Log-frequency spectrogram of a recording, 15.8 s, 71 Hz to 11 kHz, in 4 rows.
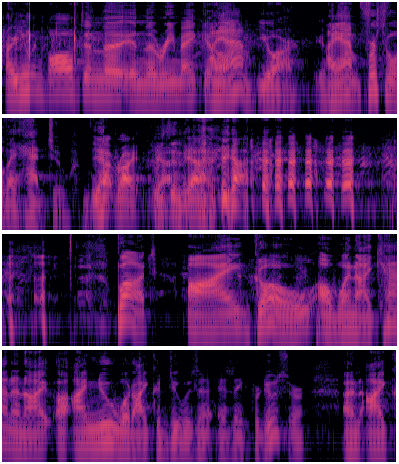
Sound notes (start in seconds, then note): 5.8 laughter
